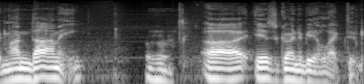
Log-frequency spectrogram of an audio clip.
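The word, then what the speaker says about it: Mamdani: Zoran I'm going to pronounce it correctly, Mondani, is going to be elected mayor of New York.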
